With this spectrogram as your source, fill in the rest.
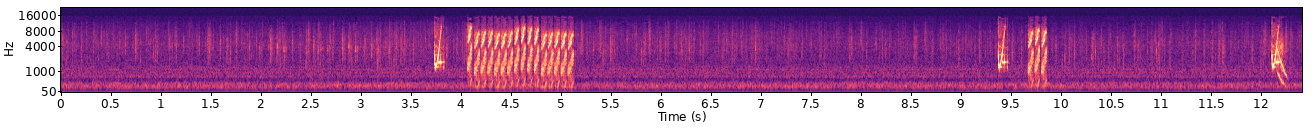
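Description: Soft game music plays steadily in the background.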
